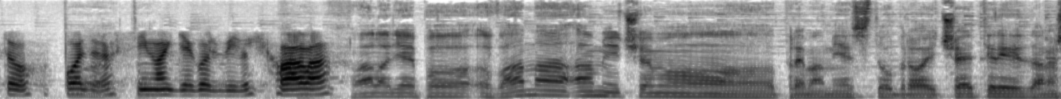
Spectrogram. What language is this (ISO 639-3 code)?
hrv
